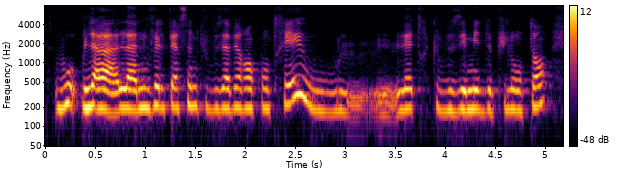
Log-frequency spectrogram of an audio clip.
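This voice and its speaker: Here a woman speaks at a medium pitch and a moderate pace. Her intonation stays fairly even. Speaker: tarot card reader. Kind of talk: tarot reading video. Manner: halting, many fillers and repetitions.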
